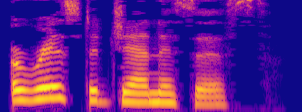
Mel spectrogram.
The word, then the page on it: aristogenesis: British English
